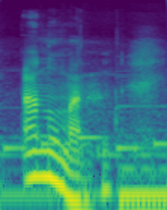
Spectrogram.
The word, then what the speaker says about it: Hanuman: penulisan Sansekerta aslinya ditulis Hanuman begini dalam pengucapan sini bunyi ha itu seringkali pengucapannya tipis menjadi anuman karena itu bisa juga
